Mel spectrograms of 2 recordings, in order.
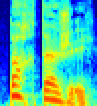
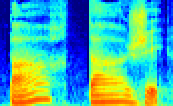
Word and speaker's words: partager: Partager. Okay, parta, and then here G and E after. Well, R in that case, it's the sound E, so you pronounce it J. G. Okay, partager.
